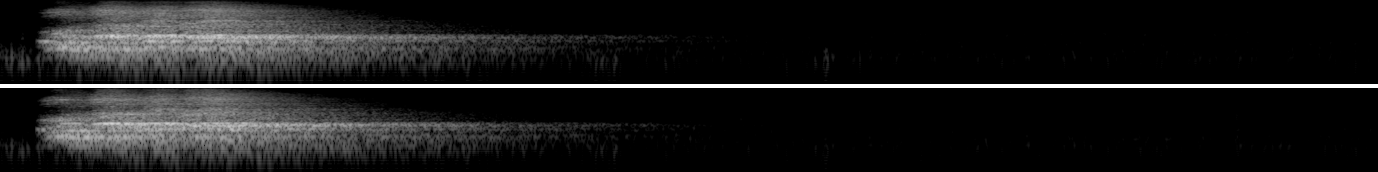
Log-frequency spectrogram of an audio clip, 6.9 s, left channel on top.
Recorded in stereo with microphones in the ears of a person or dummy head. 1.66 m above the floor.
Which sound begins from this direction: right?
A shout, at 0.2 s.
